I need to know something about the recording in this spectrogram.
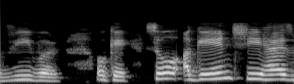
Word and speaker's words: Weaver: It's Weaver, Billy said. W E A V E R. Wever.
